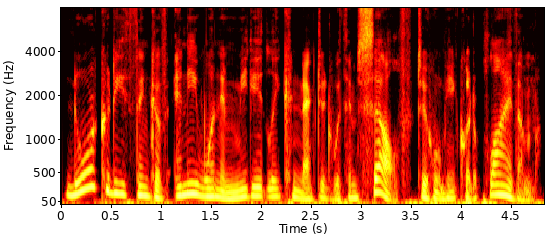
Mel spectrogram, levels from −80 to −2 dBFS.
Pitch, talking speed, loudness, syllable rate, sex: 125 Hz, 210 wpm, -18 LUFS, 5.9 syllables/s, male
